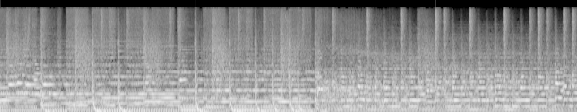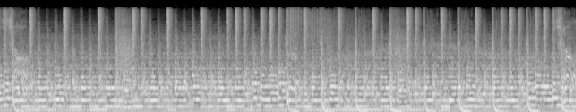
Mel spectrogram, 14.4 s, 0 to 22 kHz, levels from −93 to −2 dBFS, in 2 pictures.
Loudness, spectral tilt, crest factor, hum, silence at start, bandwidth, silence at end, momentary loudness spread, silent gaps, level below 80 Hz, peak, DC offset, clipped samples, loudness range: -12 LUFS; -4.5 dB/octave; 12 dB; none; 0 s; 16.5 kHz; 0 s; 2 LU; none; -22 dBFS; 0 dBFS; under 0.1%; under 0.1%; 1 LU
